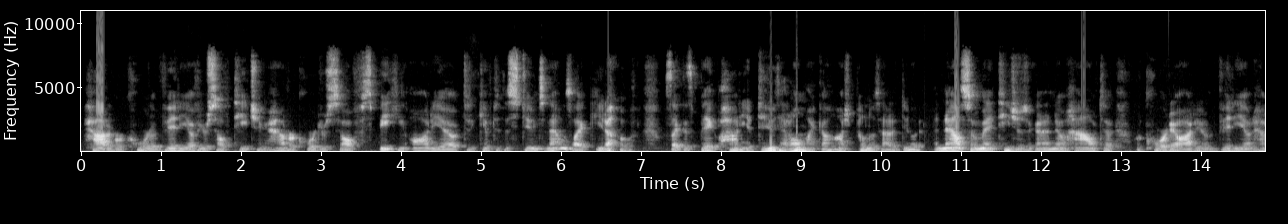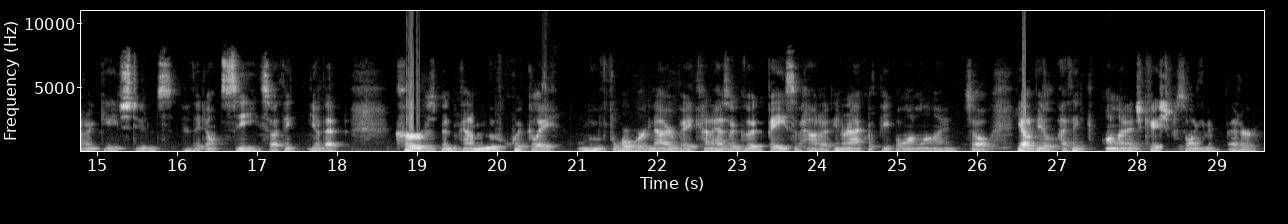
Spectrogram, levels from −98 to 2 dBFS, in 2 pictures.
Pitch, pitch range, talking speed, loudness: 95 Hz, 85-135 Hz, 225 wpm, -19 LUFS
